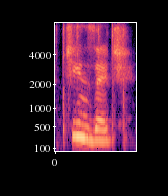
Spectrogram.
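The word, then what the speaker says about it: cincizeci: Yes, so we spell it cinci, but the way people actually pronounce it is cinzeci.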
